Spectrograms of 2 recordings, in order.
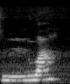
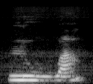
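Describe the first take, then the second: First: The sounds are joined into one single sound. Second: The sounds are split apart into separate parts. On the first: The speaker calls it right. "Make it one single sound" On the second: The speaker calls it wrong. "Don't separate the sound and say lwa"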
